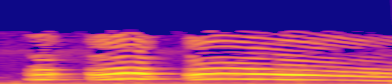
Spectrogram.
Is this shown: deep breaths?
no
